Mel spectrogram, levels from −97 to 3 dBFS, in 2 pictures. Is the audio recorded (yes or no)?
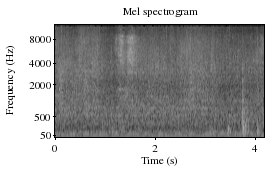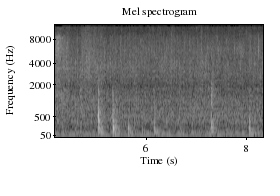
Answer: yes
